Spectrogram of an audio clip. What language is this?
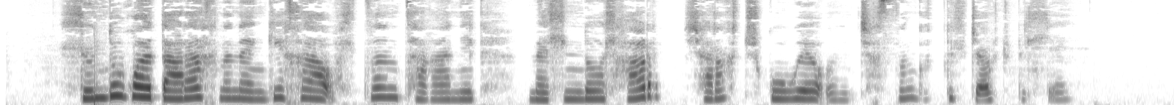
Mongolian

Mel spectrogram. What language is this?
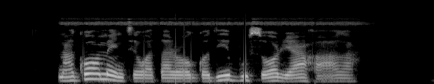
Igbo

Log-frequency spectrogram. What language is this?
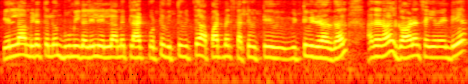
Tamil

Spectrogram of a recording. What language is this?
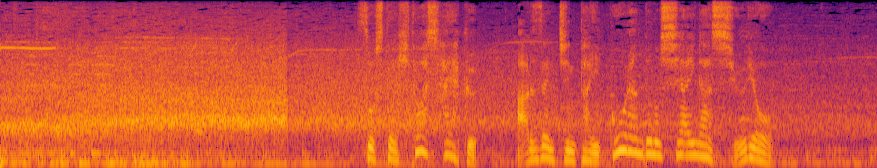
Japanese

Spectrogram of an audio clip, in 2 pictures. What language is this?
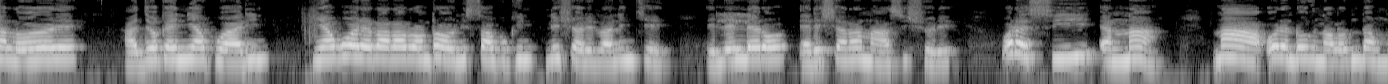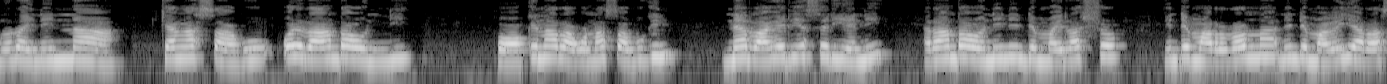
Masai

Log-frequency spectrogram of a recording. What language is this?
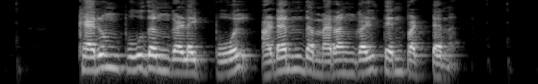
Tamil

